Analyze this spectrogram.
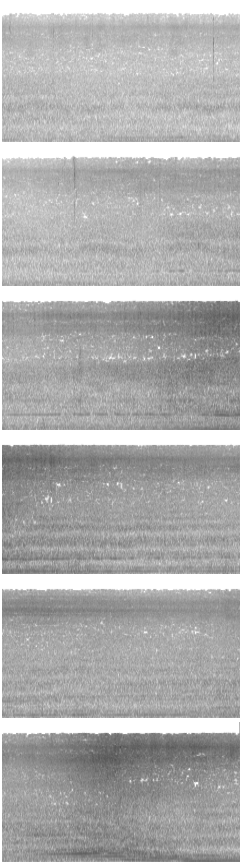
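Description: Road traffic: motor vehicles running and passing close by, one swelling past around the middle and another near the end, its engine pitch dropping as it goes by.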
